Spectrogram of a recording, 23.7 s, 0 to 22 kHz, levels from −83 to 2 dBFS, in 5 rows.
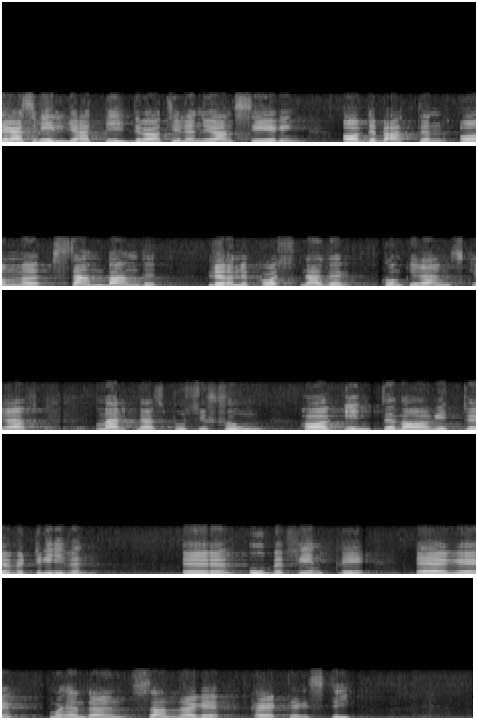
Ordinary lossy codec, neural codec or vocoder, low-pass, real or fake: none; codec, 16 kHz, 8 kbps, FunCodec, trained on Chinese and English, 25 frames a second; none; fake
